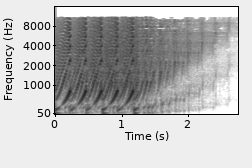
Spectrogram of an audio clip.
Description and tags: Some Points
dj, fx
